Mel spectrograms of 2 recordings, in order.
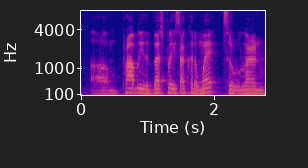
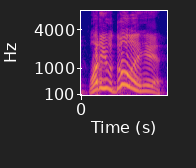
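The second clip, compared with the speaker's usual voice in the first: mocking impression of Johnny; 8 semitones higher, 12 dB louder than usual. Imitating the promoter Johnny rejecting him, high loud mockery. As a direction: ham up the boss brushing him off. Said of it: "and Johnny".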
